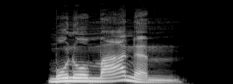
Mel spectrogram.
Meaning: strong dative masculine/neuter singular of monoman
- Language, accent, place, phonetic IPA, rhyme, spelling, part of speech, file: German, Germany, Berlin, [monoˈmaːnəm], -aːnəm, monomanem, adjective, De-monomanem.ogg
